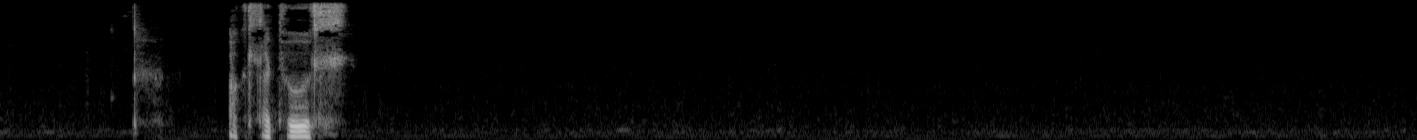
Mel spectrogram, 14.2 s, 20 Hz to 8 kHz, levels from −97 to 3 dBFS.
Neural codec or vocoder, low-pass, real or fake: none; 7.2 kHz; real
